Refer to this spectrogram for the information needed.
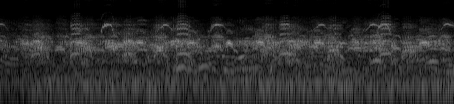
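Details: A flock of demoiselle cranes (Grus virgo) calls without pause, many birds overlapping in rolling, trumpeting croaks over a steady background hiss.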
